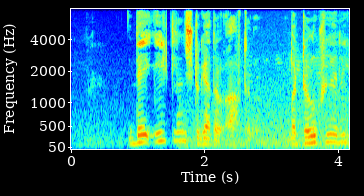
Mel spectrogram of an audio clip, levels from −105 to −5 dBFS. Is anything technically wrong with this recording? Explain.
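No, nothing in this speech clip points to a technical fault. The room noise around the microphone rises by about 14 dB at roughly a second and a half but stays about 18 dB below the speech, and the call's microphone processing leaves nothing above 8 kHz, both of which are normal here.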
